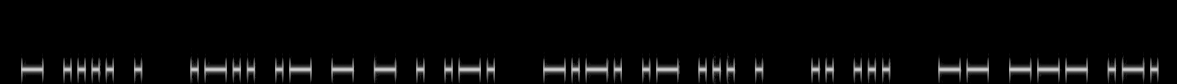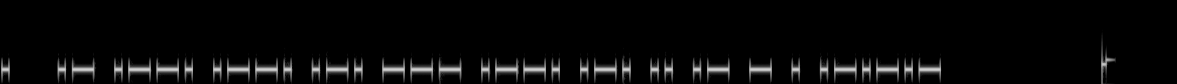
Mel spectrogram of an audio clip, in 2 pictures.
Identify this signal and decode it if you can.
Morse code, heard as a keyed tone, about 17 wpm, 700 Hz. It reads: THE LATTER CASE IS MORE APPROPRIATE.
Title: Sentences from Top 1600 Words 17wpm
